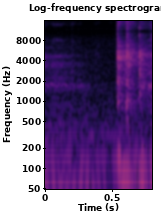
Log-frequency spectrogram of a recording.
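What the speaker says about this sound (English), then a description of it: "let's say I want to just type in here" Keystrokes tapped on a computer keyboard, a short quick burst of typing starting halfway through after near silence, close and moderately quiet.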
